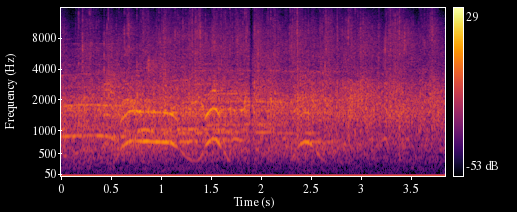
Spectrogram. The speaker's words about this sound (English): Don't be clapping for that. Y'all supposed to say, help her, Lord, help her, Lord.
